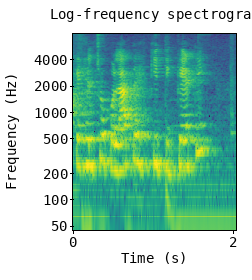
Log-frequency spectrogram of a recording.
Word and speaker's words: KitKat: Y tiene también, por ejemplo, el KitKat, que es el chocolate, es Kitty Ketty.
